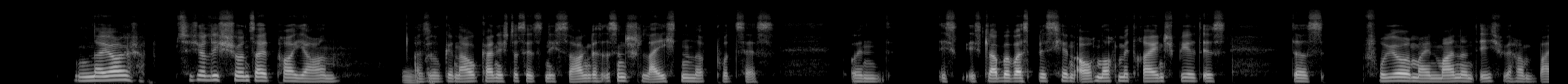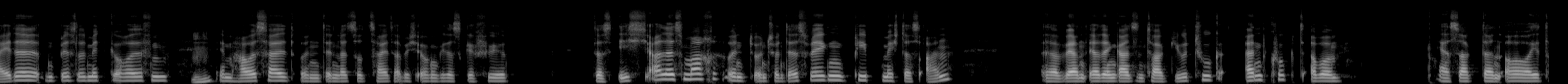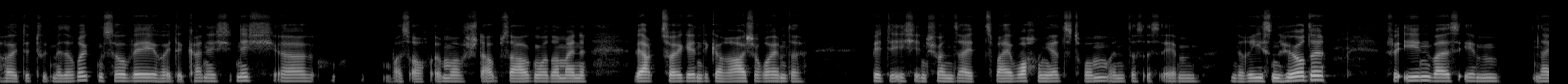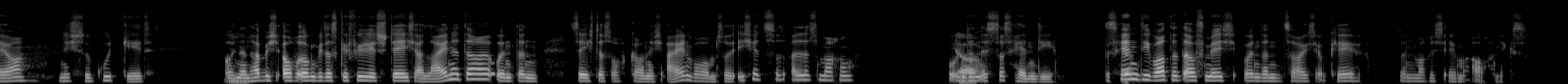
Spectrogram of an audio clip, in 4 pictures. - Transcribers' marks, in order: unintelligible speech; swallow
- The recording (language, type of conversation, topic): German, advice, Wie kann ich wichtige Aufgaben trotz ständiger Ablenkungen erledigen?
